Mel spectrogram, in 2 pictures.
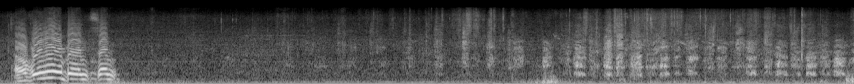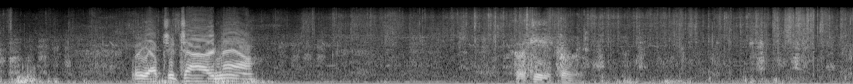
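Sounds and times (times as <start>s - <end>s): dog panting: 2.8s - 17.0s.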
